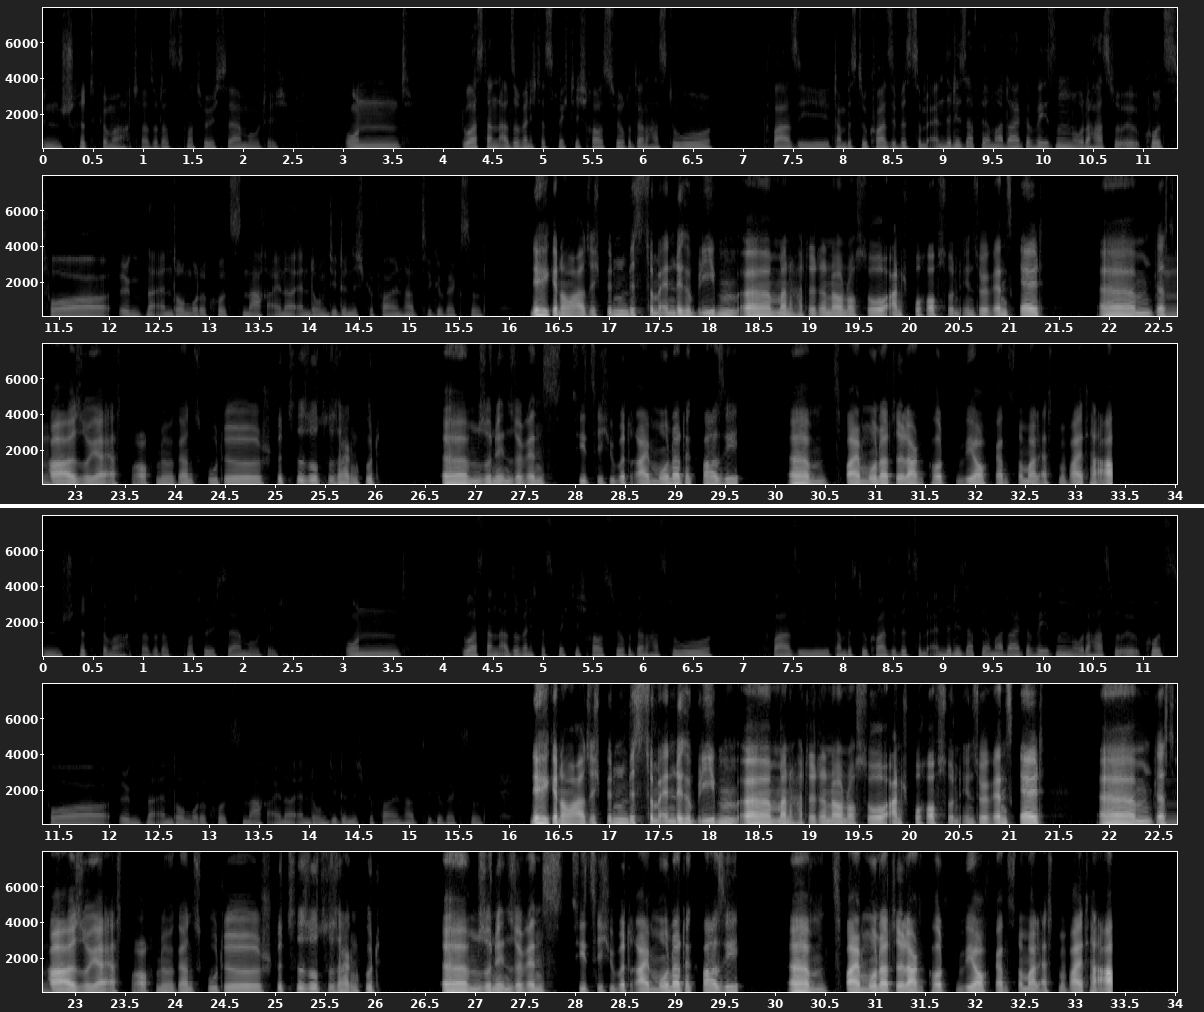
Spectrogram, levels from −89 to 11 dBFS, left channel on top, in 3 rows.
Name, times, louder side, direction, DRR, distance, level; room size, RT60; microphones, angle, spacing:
voice 1, 0.0-2.4 3.0-3.7 4.2-6.7 7.3-15.8 22.5-22.8, left 2 dB, 55° left, 1.4 m, -55 dB
voice 2, 16.2-21.3 21.9-24.9 25.2-26.0 26.7-27.7 28.0-29.6 30.1-33.4, right 5 dB, 45° right, 0.5 m, -31 dB
head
